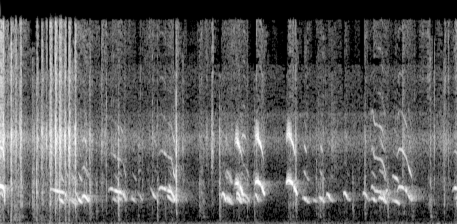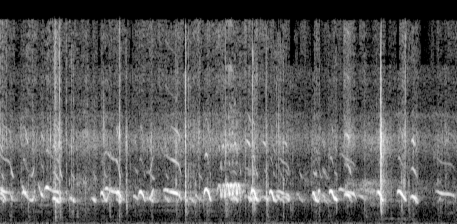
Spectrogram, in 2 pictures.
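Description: A group of chicks peeps nonstop, with high, thin chirps tumbling over one another several times a second, some short and falling, others rising.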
